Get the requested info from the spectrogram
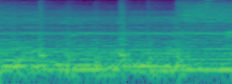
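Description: A rock band playing live and loud, with drum kit and instruments over a steady low bass, and a few sharp drum or cymbal hits.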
